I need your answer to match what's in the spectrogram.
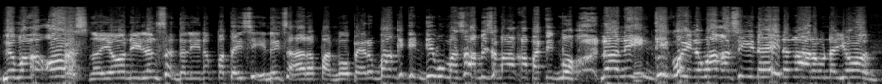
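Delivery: crying, shouting her innocence; tearful protest. Acted. Wife crying out to her accuser, shouting through tears. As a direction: sob and shout that she is no killer.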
